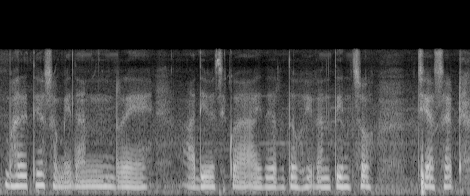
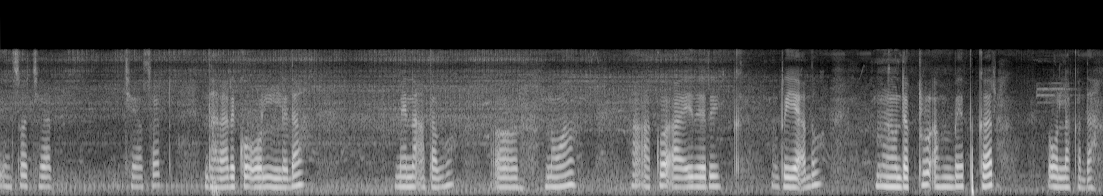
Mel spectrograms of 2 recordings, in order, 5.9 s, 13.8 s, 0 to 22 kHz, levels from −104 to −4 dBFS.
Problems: constant background noise, continuous background conversations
